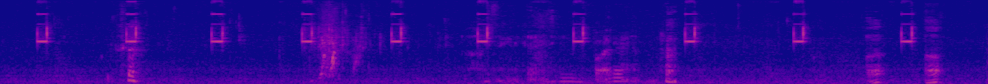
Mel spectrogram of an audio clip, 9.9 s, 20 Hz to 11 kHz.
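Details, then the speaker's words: Heart rate monitor beeping with each beat of a man, about 70 a minute, slowing dramatically as he submerges his face in cold water; diving reflex demonstration, with talk over it. "Listen to that beeping. That's his heart rate. He's going to submerge his face in cold water."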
